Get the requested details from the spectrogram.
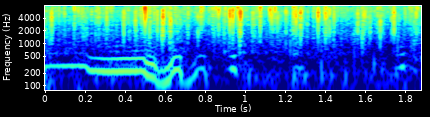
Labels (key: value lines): label: biophony, cascading saw
recorder: SoundTrap 600 or HydroMoth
